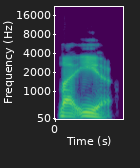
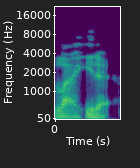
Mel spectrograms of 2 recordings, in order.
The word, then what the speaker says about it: La Hire: The name should be pronounced Laia, not La-hee-da.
